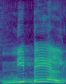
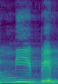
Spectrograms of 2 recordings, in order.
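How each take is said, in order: First: The stress falls where Spanish places it. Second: The stress falls where Portuguese would place it. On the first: The speaker calls it right. "nivel y no nivel" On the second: The speaker calls it wrong. "y no nivel"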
